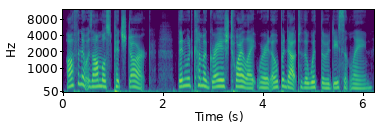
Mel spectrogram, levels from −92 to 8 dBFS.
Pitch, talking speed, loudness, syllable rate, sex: 220 Hz, 220 wpm, -17 LUFS, 5.4 syllables/s, female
